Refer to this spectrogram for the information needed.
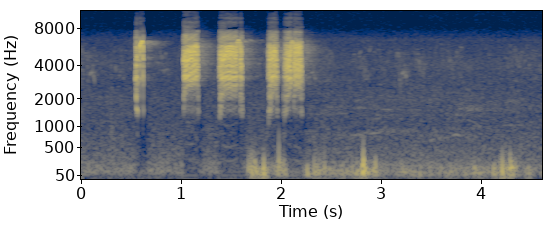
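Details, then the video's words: Black francolin giving a loud, scratchy call of five harsh buzzy bursts in quick succession, followed by soft low knocks and rustling. "Black Francolin kala Teetar"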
